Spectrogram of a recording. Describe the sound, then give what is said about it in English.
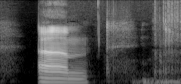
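A brief voiced hum comes first, then a short, soft rush of shuffling as a Garbage Pail Kids novelty deck with thin card stock, cards larger than normal tarot cards, riffles together for under a second. “It has sort of a shuffle that feels a little flaccid, I would say.”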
